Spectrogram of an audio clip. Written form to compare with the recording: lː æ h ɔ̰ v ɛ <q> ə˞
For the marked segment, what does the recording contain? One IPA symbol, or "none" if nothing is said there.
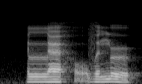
ŋ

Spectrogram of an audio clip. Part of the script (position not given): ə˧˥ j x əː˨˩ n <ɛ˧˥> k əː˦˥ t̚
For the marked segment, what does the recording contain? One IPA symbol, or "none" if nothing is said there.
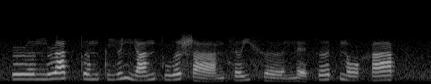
ɛ˨˩˨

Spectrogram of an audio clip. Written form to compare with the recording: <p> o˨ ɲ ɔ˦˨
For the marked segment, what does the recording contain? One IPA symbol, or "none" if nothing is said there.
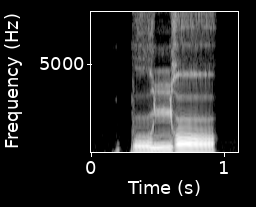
p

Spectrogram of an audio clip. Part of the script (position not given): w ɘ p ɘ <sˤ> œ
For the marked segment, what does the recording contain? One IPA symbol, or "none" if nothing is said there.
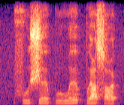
sˤ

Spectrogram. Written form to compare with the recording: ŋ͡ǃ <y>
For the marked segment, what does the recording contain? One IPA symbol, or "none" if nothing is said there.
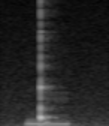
y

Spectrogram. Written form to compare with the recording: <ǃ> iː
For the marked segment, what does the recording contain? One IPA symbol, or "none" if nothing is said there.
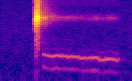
ǁ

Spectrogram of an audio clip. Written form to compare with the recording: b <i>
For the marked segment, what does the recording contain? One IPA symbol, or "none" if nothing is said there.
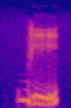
ḭ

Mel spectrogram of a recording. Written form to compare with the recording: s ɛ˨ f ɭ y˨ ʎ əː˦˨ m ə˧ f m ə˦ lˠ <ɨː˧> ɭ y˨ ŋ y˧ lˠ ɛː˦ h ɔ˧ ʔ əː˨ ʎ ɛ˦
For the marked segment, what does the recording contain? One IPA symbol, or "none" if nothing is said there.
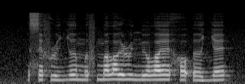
ɨː˧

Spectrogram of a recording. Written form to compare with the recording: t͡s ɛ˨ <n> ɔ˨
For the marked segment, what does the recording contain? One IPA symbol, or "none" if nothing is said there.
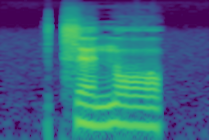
n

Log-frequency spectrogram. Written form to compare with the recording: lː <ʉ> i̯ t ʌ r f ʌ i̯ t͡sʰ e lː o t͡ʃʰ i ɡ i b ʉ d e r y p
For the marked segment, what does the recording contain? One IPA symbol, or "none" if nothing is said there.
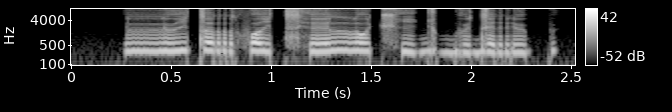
ʉ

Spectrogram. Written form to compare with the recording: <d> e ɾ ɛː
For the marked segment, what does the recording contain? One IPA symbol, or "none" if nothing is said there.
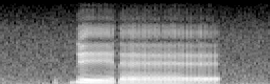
ɗ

